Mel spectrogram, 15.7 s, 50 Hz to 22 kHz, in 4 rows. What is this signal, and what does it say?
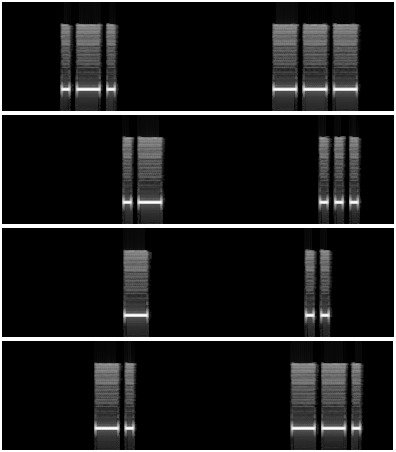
Morse code, heard as a keyed tone, about 16 wpm, spaced as for 5 wpm, 800 Hz. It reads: ROASTING
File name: Suffixes / Special ING's / VerySlowToFaster ING's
